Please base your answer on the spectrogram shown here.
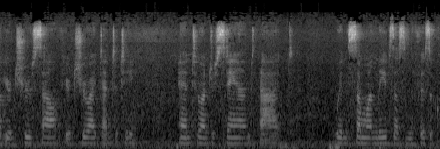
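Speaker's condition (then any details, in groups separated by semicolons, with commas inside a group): No condition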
